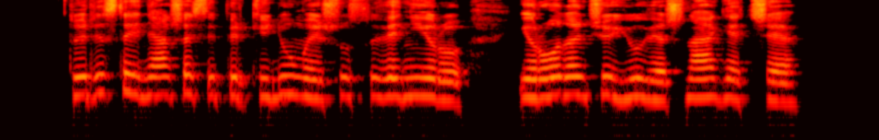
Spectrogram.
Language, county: Lithuanian, Šiauliai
